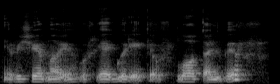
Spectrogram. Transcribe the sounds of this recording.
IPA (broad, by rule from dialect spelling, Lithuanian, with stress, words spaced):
ɪr ˈʒʲiɛmɐ ˈjɛɪɡʊ ˈjɛɪɡʊ ˈrʲɛɪkʲɛ ʊʃˈklˠoːtɐ ɐn ˈʋʲɪrʃ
